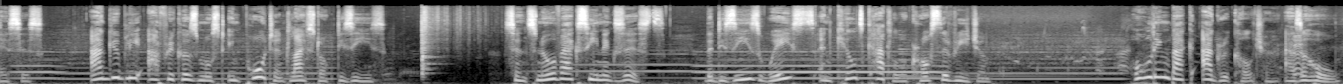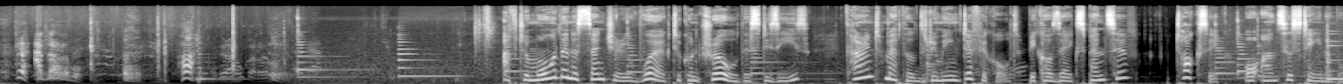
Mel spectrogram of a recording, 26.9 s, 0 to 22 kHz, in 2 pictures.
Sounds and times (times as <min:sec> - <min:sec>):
Music: 0:00.0 - 0:03.9, 0:05.2 - 0:11.8, 0:15.4 - 0:15.8, 0:16.4 - 0:23.0, 0:25.4 - 0:26.8
Speech: 0:00.0 - 0:04.2, 0:05.1 - 0:16.3, 0:18.5 - 0:26.8.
